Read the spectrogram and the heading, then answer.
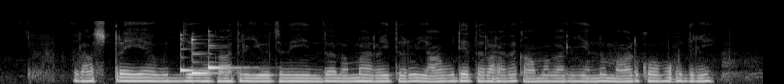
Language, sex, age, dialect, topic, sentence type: Kannada, male, 41-45, Central, agriculture, question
